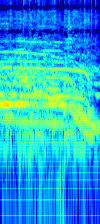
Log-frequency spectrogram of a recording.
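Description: Adults clap their hands.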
